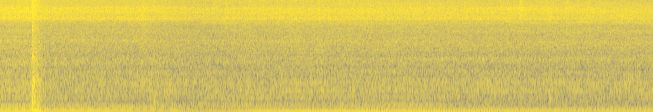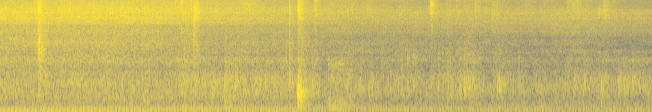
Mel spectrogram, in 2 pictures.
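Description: Chevrolet Equinox engine running through a newly fitted two-chamber small muffler that replaced a split resonator muffler. A door thumps shut about half a second in; a couple of seconds later the engine note shifts lower and then fades steadily as the SUV backs out and pulls away, with a sharp knock about twelve seconds in.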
